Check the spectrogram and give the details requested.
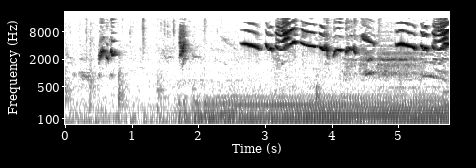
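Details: Oriental magpie-robin in full song: a quiet start with a few isolated notes, then a rapid stream of sweet, warbling whistles over a steady low hum.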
